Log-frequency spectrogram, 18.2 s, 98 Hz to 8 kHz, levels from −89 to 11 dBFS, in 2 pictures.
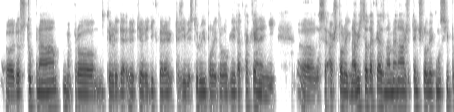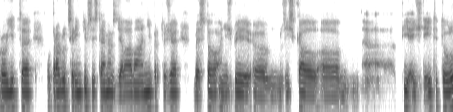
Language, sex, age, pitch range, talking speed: Czech, male, 50-69, 100-115 Hz, 120 wpm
